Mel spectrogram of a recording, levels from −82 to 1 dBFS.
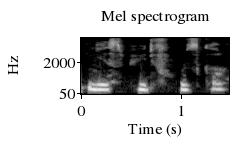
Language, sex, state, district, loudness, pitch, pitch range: Hindi, female, Bihar, Darbhanga, -15 LUFS, 260 Hz, 255-280 Hz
